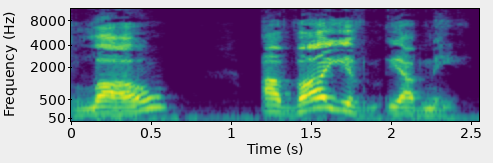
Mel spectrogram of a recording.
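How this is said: It has a hard pause right after lo. No; the brother-in-law does want to marry her. The speaker calls it wrong.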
